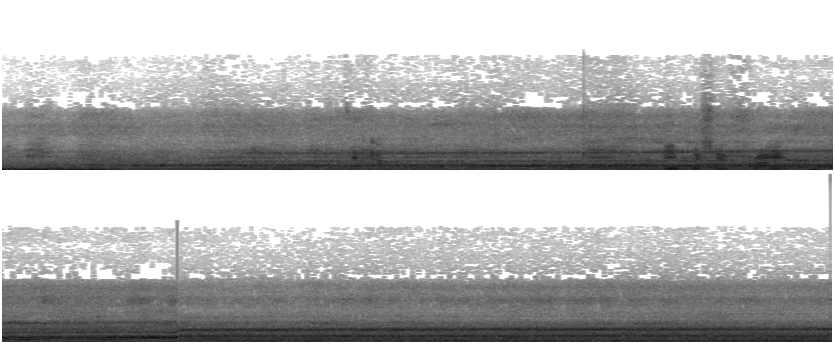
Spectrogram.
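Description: A subway train's motor whines in a rising, then steady tone.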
